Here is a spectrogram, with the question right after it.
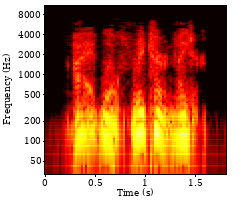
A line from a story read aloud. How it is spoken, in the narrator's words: said in a low voice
